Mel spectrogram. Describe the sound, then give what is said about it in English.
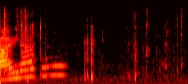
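A short voiced sound opens, then crunchy chewing follows: a few irregular, crisp bites and crunches at moderate loudness, with quiet pauses between them, as snacks kept in a Ziploc bag are eaten. “Yeah, we're crunchy still.”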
